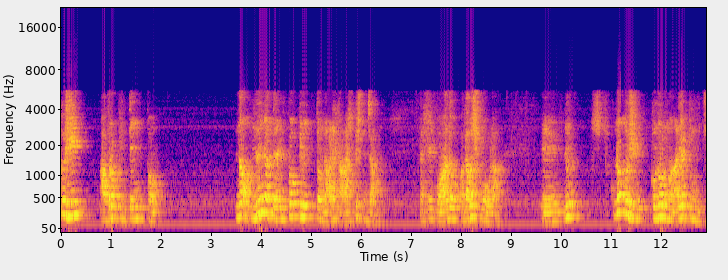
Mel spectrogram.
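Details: Young man with hearing loss (deafness) who hears word sounds imperfectly and relies on lip-reading; deaf speech.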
